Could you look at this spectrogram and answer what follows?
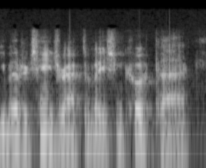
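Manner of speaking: ordinary delivery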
